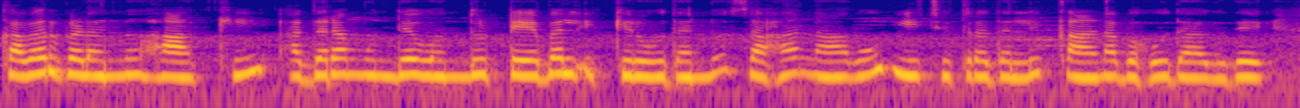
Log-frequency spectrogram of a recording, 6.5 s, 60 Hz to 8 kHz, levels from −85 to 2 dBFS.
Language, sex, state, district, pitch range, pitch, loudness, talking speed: Kannada, female, Karnataka, Bangalore, 250-275 Hz, 260 Hz, -14 LUFS, 120 wpm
